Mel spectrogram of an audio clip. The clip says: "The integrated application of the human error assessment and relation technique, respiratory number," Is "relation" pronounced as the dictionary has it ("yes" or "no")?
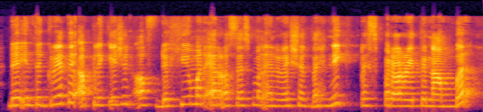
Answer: no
